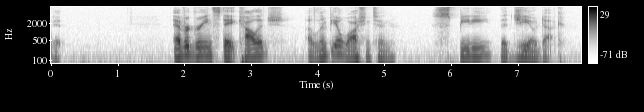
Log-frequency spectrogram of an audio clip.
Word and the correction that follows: Geoduck: Also known as, I mispronounced it. Sorry. Gooey Duck. – Yes. – Is what it's technically called. – It's spelled Geoduck. – It's spelled Geoduck, but it is Gooey Duck.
